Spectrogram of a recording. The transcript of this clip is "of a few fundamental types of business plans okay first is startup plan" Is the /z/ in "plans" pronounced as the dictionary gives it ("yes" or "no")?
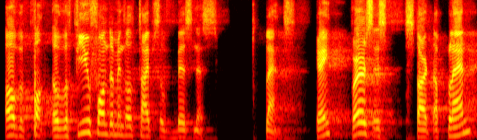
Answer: no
